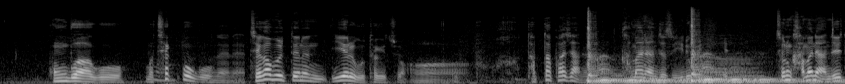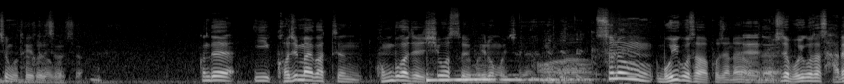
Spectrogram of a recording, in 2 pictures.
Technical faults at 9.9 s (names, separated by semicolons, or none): none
